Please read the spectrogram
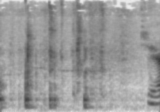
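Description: A woman's voice making a few short sounds without clear words in the first second, then quieter.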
